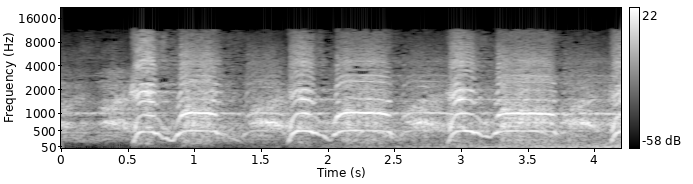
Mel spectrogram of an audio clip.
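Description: A group of men shouting together in unison, short loud shouts repeated about twice a second, each rising and falling in pitch.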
